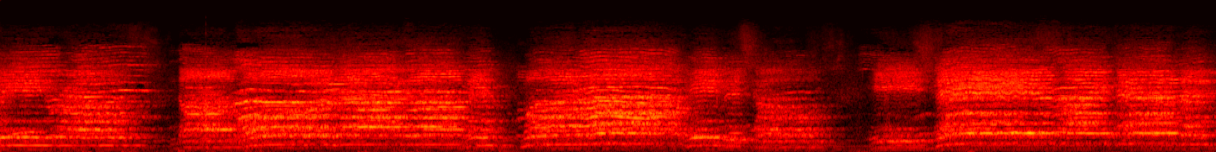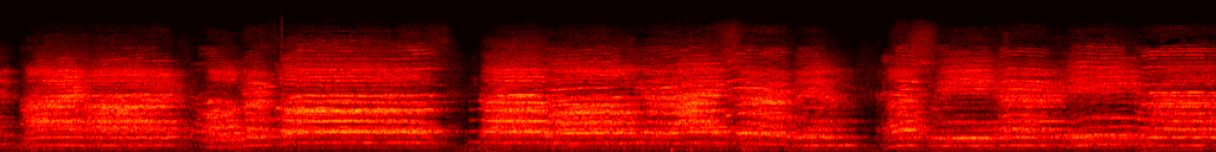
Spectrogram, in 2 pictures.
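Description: Church congregation singing a hymn together, in sung phrases of a few seconds each with short pauses for breath between them.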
